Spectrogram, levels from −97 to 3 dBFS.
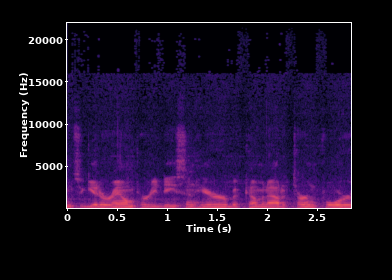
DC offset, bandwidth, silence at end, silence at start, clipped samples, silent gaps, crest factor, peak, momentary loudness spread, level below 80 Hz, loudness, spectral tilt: under 0.1%; over 20 kHz; 0 s; 0 s; under 0.1%; none; 16 dB; -22 dBFS; 5 LU; -64 dBFS; -39 LUFS; -6 dB/octave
